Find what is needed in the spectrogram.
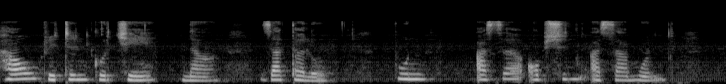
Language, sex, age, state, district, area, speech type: Goan Konkani, female, 30-45, Goa, Salcete, rural, spontaneous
